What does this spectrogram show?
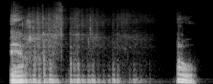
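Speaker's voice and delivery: perro with a trilled double R; perro rolled hard in Spanish. Shown as a demonstration. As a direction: roll the rr in perro. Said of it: "I can say it with regular words".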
